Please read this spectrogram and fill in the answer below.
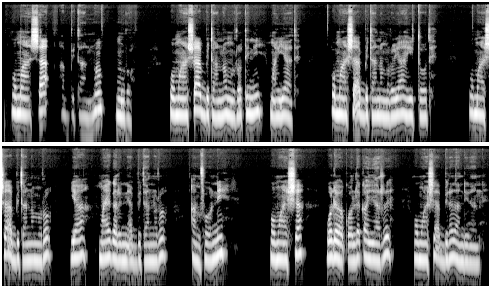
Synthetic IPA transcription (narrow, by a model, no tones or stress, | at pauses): wɔmaːʃːɐ | ɐbːɪt̪ɐnːɔ | mʊɾɔ | wɔmaːʃːɐːbːɪt̪ɐnːɔmʊɾɔt̪ɪnɪmɐjːaːt̪ɛ̥ | wɔmaːʃːɐːbːɪt̪ɐnːɔmʊɾɔjaːhiːt̪ːoːt̪ɛ̥ | wɔmaːʃːɐːbːɪt̪ɐnːɔmʊɾɔ | jaː | mɐjɡɐɾɪnːɪɐbːɪt̪ɐnːɔɾɔ | ɐnfoːnɪ | wɔmaːʃːɐ | wɔlɛwɐkʼɔlːɛkʼɐjːarːɛ | wɔmaːʃːɐːbːɪnɐd̪ɐnd̪ɪnɐnːɛ̥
